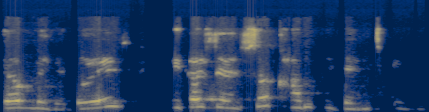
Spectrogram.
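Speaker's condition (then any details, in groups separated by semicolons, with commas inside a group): Cerebral palsy; medical negligence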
